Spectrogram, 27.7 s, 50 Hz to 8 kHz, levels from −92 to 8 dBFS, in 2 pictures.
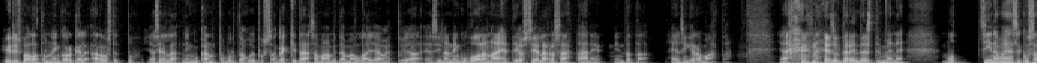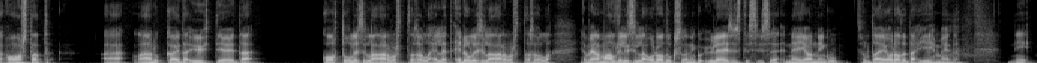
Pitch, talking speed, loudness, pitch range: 80 Hz, 135 wpm, -25 LUFS, 70-95 Hz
